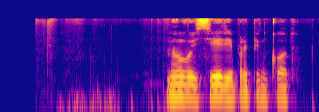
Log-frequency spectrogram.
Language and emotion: Russian, neutral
